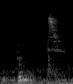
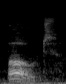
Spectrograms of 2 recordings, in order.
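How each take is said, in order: First: The vowel sounds closer to boot, Canadian-style. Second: The vowel sounds like standard English boat.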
